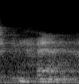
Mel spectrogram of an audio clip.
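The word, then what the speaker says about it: kehen (חן): If you look at it, C-H-E-N, but you don't pronounce it that way. Earlier, I was saying chen. That's not right. It's kehen.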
